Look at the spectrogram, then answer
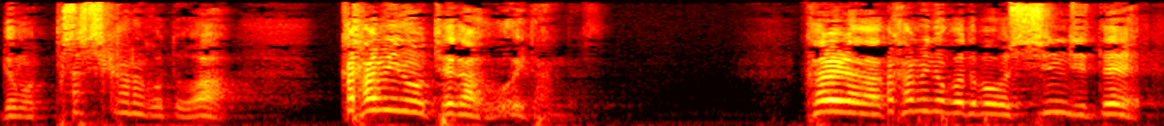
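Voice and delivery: loud, high, slow climactic preaching; preaching at full force. Acted. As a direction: build to a triumphant proclamation. (全力で叫ぶ説教)

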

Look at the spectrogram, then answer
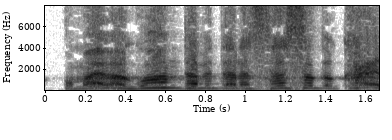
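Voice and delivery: high, loud scolding bark at Ito; boss shouting. Retold or imitated. Company president shouting at young Ito at the banquet, loud and high. Boss ordering him home.

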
